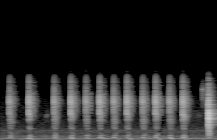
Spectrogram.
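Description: A rapid, even run of small sharp clicks, about seven or eight a second, from the controls being clicked to step the digital microscope's on-screen menu down to its image comparison app.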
